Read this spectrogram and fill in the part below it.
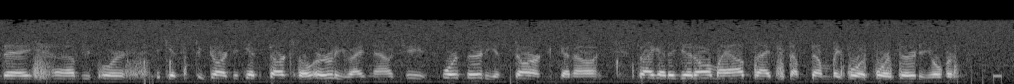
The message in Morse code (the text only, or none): none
